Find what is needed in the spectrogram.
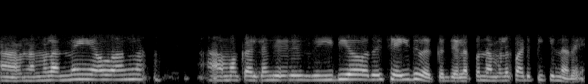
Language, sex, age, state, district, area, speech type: Malayalam, female, 30-45, Kerala, Kollam, rural, conversation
